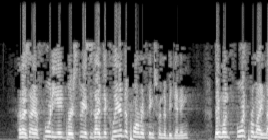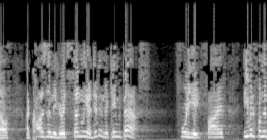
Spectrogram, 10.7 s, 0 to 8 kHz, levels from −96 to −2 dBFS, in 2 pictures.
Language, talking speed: English, 230 wpm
